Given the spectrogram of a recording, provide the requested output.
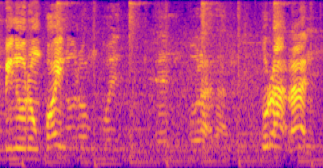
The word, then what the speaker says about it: Puraran: Binurong Point and Puraran. Puraran. Ganun bang pronunciation? Puraran. Puraran o Puraran.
